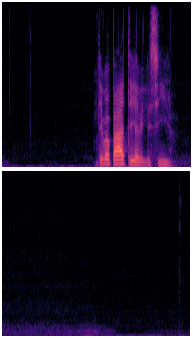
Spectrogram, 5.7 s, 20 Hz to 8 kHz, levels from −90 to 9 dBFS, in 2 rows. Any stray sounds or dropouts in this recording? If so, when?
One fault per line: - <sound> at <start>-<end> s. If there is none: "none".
none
